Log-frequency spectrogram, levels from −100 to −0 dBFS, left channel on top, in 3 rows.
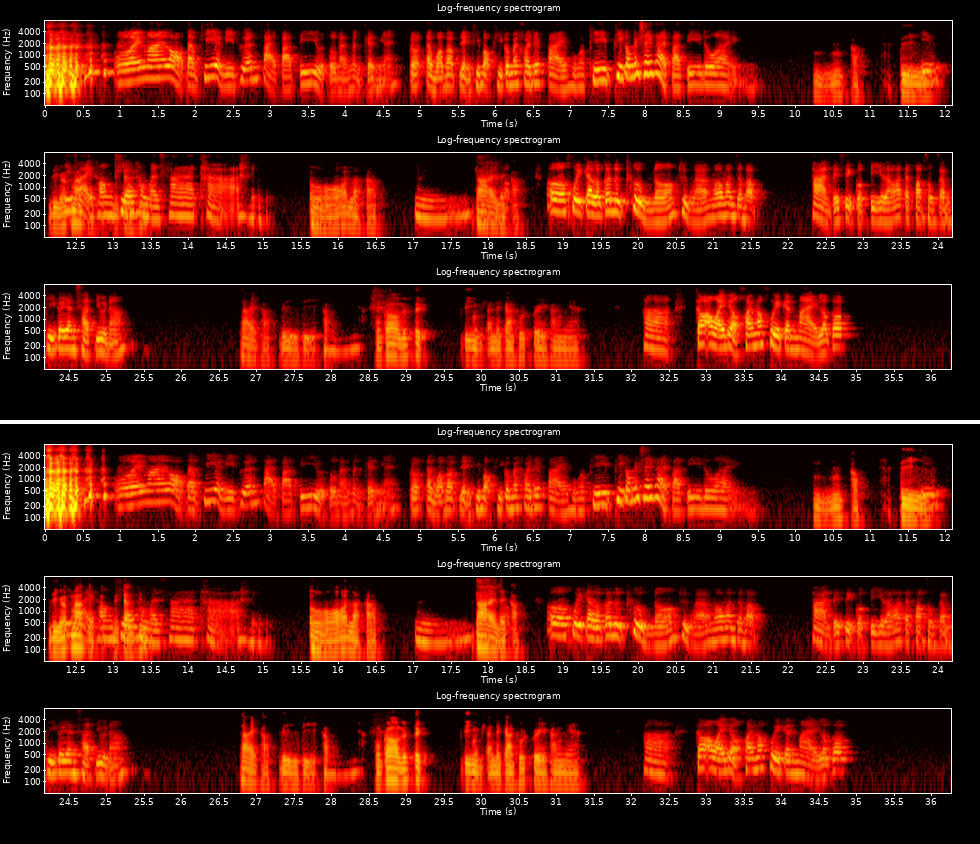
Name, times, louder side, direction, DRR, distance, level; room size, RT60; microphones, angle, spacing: voice 1, 0.0-0.9 10.2-10.8 11.4-11.8 12.2-12.7 13.1-13.3 15.6-16.5 17.8-18.4 26.8-27.8 28.6-29.2 29.8-30.4 30.7-31.3, right 4 dB, 75° right, 0.8 m, -36 dB
voice 2, 0.9-9.5 11.7-11.9 12.4-14.9 17.0-17.8 18.8-21.6 22.3-25.3 27.9-28.7 32.2-32.5 32.9-34.8, left 4 dB, 80° left, 1.1 m, -43 dB
14.0 x 7.3 x 2.6 m
head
